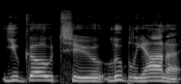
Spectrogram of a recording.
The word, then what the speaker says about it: Ljubljana: Ljubljana. – Ljubljana.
